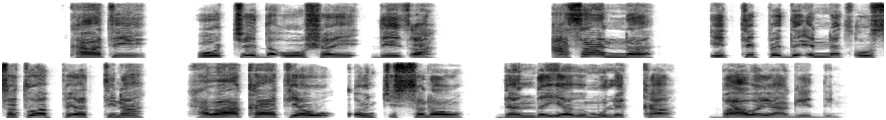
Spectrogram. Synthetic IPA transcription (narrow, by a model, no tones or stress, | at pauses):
kaːt̪iː | o̞ːt͡ʃːe̞ːd̪ːɐo̞ːʃɐjd̪e̞ːt͡sʼɐ | ʔɐsaːnːɐ | ɪt̪ːɪpːɛd̪ɛʔɪnːɐt͡sʼo̞ːsːɐt̪ʊwaːpːɛɐt̪ːɪnɐ | hɐwaːkaːt̪ɪjɐwkʼɔnt͡ʃʼːɪsːɐnɐw | d̪ɐnd̪ɐjɪjaːwɛmʊlɛkːɐ | baːwɐjaːɡe̞ːd̪ːɪ̰n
